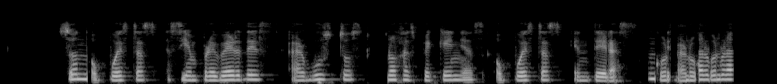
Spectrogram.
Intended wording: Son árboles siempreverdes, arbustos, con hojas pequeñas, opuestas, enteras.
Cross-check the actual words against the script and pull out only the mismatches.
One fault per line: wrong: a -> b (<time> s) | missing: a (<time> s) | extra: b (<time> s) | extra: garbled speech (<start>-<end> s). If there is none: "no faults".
wrong: árboles -> opuestas (0.9 s)
missing: con (3.7 s)
extra: garbled speech (6.5-7.3 s)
